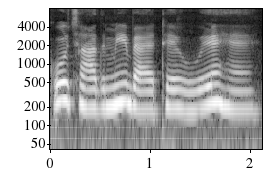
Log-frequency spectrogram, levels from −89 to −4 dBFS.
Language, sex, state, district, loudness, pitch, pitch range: Hindi, male, Jharkhand, Ranchi, -14 LUFS, 200 Hz, 185-225 Hz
